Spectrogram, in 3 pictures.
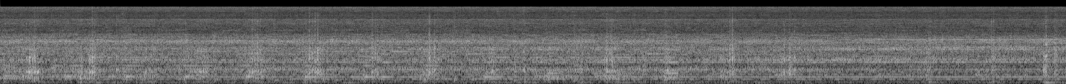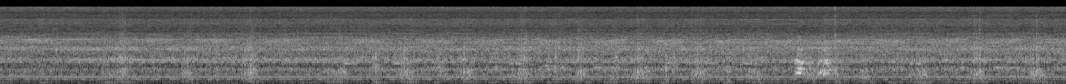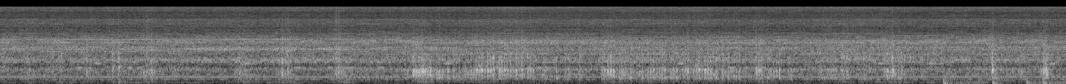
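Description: Electric hand mixer running steadily, its beaters whirring through a thick creamy batter in a stainless steel bowl, with a few short knocks as the beaters touch the bowl.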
